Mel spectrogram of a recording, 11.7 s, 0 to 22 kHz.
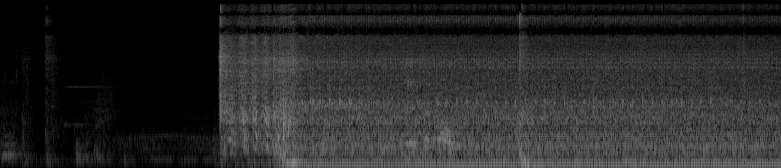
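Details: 2010 Mercedes Vito, OM646 diesel, after replacing two leaking injector seals and cleaning the carbon: after quiet it cranks, catches at once and settles into a steady, even clatter with no chuffing.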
